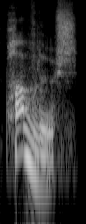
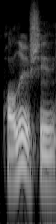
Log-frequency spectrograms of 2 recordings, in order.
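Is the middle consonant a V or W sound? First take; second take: V; W. First: The middle consonant sounds like a V. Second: The middle consonant sounds like a W. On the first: It is the proper Polish pronunciation. "W is a V sound in Polish. So it's Pawlusz" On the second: It is the familiar everyday pronunciation. "It's, it's Paulush"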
